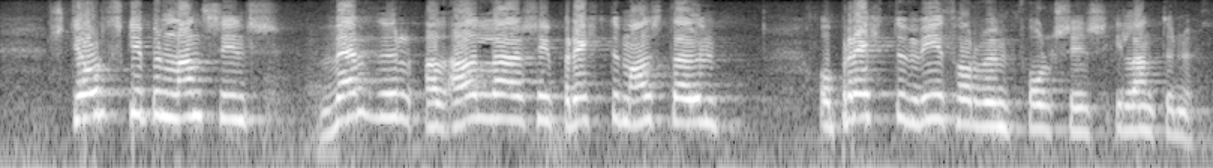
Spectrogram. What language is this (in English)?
Icelandic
